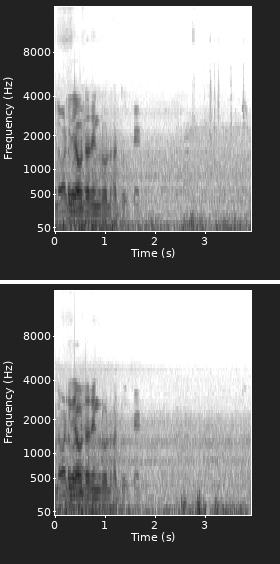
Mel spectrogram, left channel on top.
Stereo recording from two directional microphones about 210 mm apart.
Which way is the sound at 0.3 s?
5° left (ahead or behind).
